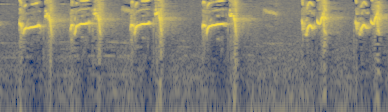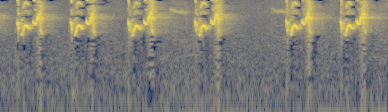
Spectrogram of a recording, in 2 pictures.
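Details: Local champion long-tailed shrike repeating short phrases about twice a second, each a sharp click joined to a bright whistled note that often rises, with a few harsher notes among them.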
